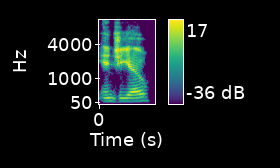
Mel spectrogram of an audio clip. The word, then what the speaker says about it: Ngo: say his last name no andy no andy ngo uh apparently he's got a book on antifa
